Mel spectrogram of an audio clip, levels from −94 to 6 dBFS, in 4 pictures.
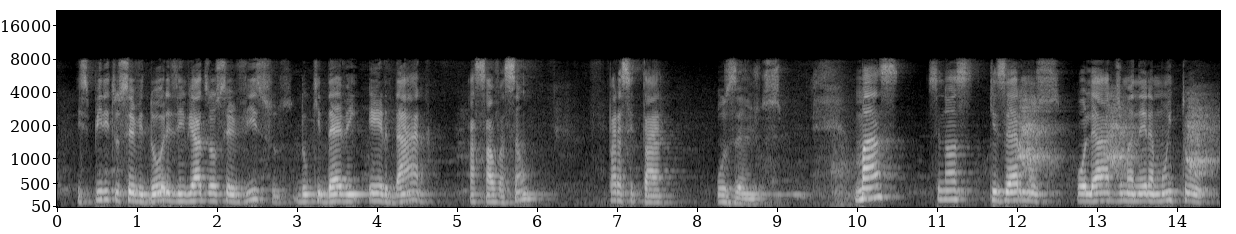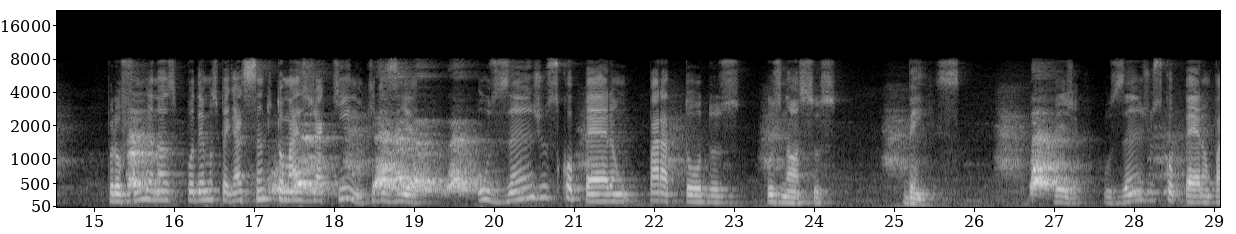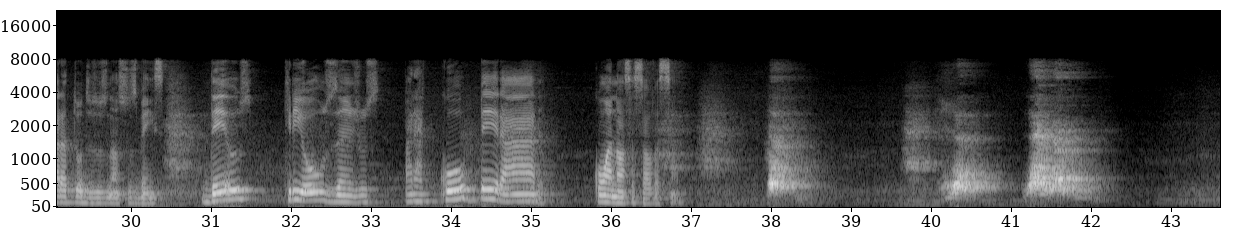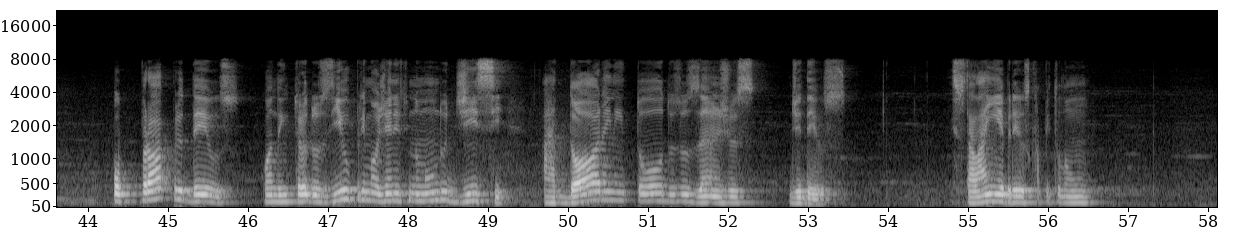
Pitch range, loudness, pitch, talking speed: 125-170 Hz, -23 LUFS, 145 Hz, 85 wpm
